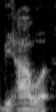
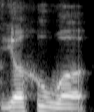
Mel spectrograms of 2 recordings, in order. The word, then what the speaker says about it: Yahawah: The Most High God's name is not Yahuwah, it's not Yahweh, it's not Jehovah, like the simpleton that came into the live earlier, right? It's Yahawah.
